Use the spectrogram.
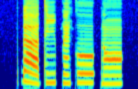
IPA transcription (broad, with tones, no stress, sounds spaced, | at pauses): ɗ aː˦˨ t iː˧ p ɛ̃˧ k o˦ | ɾ ɔ̃˧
